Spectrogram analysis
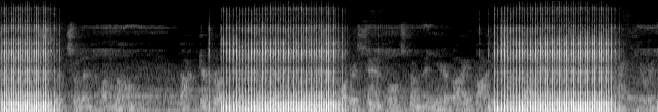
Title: My Snoring Shar Pei (Diesel)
